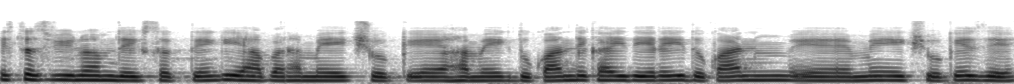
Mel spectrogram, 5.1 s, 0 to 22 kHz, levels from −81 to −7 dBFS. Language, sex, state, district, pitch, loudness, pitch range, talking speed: Hindi, female, Bihar, Vaishali, 185 Hz, -17 LUFS, 180-200 Hz, 305 wpm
